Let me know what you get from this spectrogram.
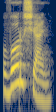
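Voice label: "вӧрсянь", Komi, female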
